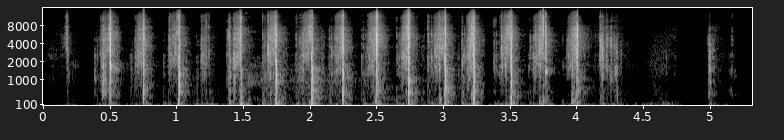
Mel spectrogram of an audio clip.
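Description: Tarot deck being shuffled by hand: cards slapping together in an even run of about four strokes a second that stops about four and a half seconds in, followed by a couple of fainter card clicks.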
